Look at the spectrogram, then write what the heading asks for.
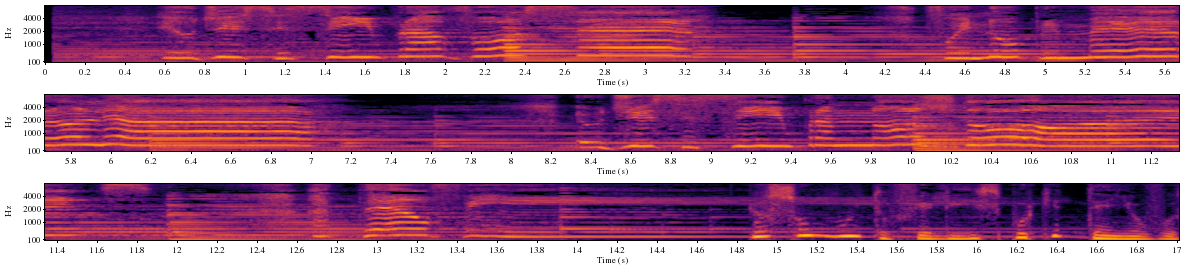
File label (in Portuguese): dia dos namorados gospel namorado, evangélica voz feminina; dia dos namorados para namorado evangelica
